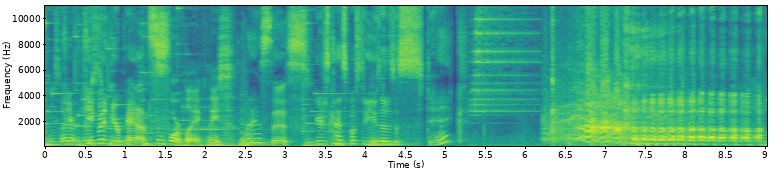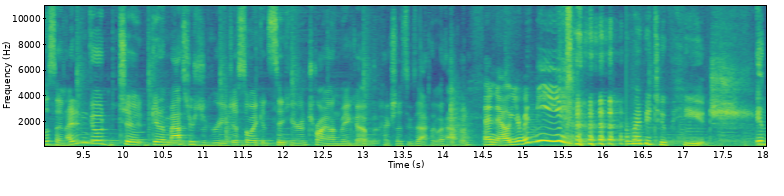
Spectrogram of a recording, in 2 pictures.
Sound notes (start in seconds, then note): 0.0 with pleasant surprise; 5.1 shink; 5.1 studio audience applauding; 6.5 both laugh; 15.5 both laugh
